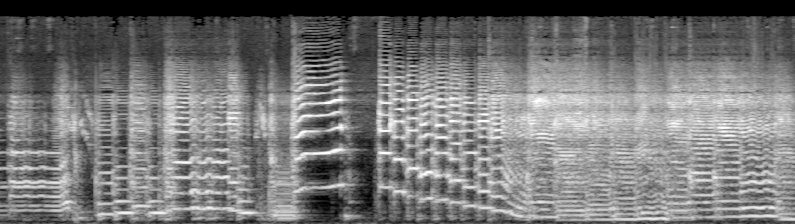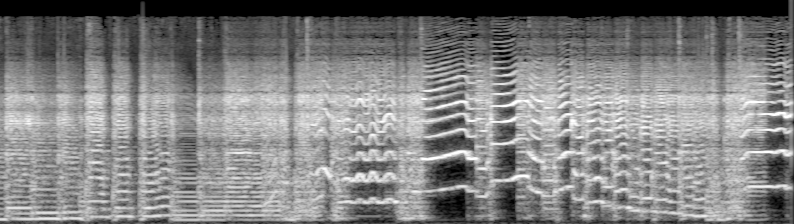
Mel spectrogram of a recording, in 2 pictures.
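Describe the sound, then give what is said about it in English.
Distorted electric guitar with a Strat-type single-coil pickup, its power tubes compressing as the player digs in, wails with loud sustained lead notes, bends and gliding pitches, and dense harmonics throughout. “Single coil. That's it wails. It just wails. And you can hear it when he's digging in. You can hear the power tube compress that.”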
